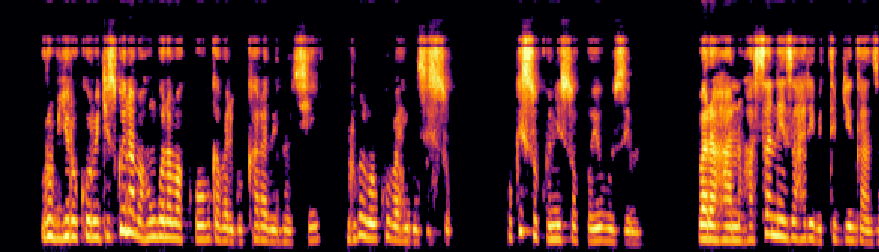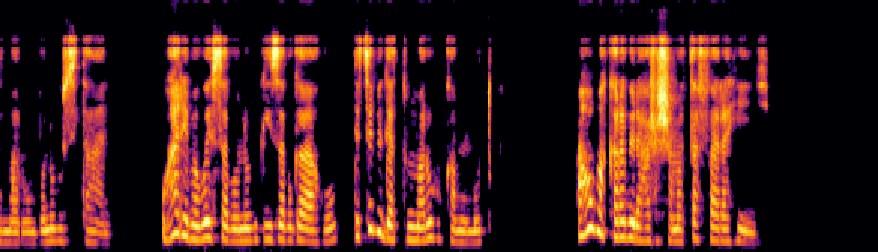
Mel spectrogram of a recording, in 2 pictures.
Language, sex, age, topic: Kinyarwanda, female, 25-35, education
